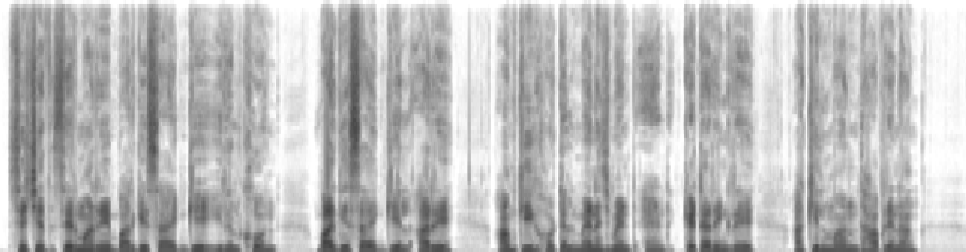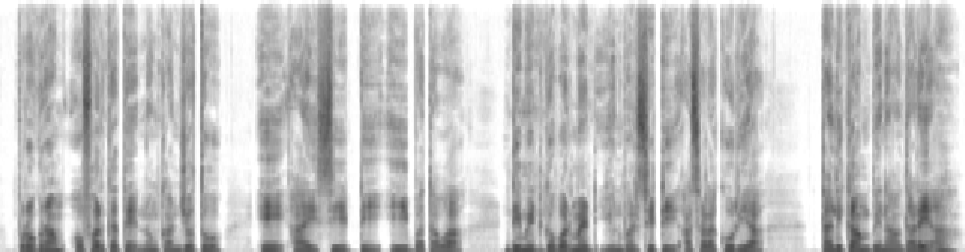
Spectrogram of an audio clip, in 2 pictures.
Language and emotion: Santali, neutral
